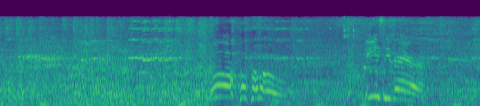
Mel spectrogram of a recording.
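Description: Busy indoor trampoline-park din of crowd babble and background music. Two high-pitched shrieks fall in pitch, about three and five seconds in.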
